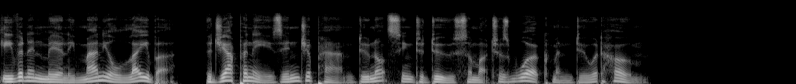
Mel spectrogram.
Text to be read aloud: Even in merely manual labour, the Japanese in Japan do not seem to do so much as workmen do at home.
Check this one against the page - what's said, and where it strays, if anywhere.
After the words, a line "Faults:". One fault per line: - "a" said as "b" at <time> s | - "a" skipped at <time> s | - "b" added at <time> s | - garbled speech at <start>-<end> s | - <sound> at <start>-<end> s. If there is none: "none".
Even in merely manual labour, the Japanese in Japan do not seem to do so much as workmen do at home.
Faults:
none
